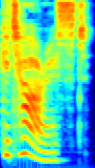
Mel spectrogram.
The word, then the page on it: guitarist: British English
